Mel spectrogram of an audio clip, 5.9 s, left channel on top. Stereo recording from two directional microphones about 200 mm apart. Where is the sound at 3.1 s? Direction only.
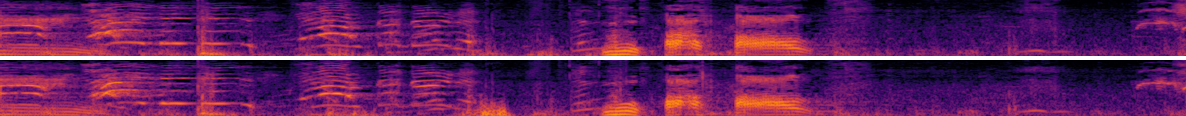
60° left (ahead or behind).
